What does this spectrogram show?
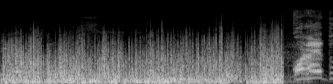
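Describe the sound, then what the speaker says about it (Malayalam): Strong wind roars and buffets a microphone outdoors beside a vehicle about to set off toward Turkey, a dense, loud rushing that persists throughout before briefly dropping near the end. "അസാമാന്യ കാറ്റ്."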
